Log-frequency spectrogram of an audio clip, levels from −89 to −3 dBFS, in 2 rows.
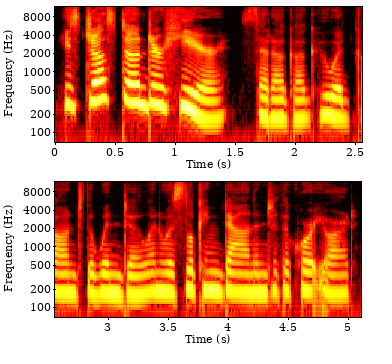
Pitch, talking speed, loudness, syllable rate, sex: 205 Hz, 235 wpm, -21 LUFS, 5.4 syllables/s, female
